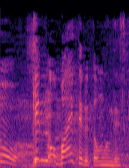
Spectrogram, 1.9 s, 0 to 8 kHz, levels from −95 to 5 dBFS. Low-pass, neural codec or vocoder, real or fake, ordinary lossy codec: 7.2 kHz; codec, 16 kHz, 16 kbps, FreqCodec, larger model; fake; none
